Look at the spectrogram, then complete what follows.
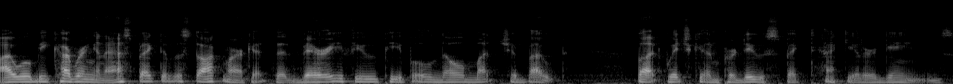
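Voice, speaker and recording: This man has a medium-pitched voice that sounds somewhat breathy. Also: ordinary pitch variation, fairly slow pace. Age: 80s+. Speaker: investment analyst and portfolio manager. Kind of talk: scripted market commentary. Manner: measured, formal.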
